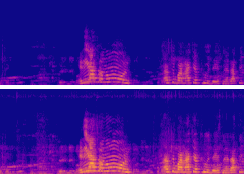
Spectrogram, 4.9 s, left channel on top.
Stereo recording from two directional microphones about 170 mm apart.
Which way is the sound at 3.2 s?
Centre (ahead or behind).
